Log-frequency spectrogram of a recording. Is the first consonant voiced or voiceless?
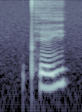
voiceless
